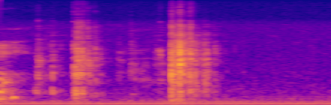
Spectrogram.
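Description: Two short metallic clinks of small earrings handled in the fingers, about half a second in and a little over a second in, the second louder.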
